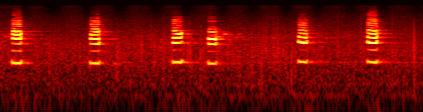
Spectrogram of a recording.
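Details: Ivory-billed woodpecker giving six short, nasal, tin-horn-like toots over about four seconds, spaced irregularly with two notes close together, against a faint steady hiss.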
